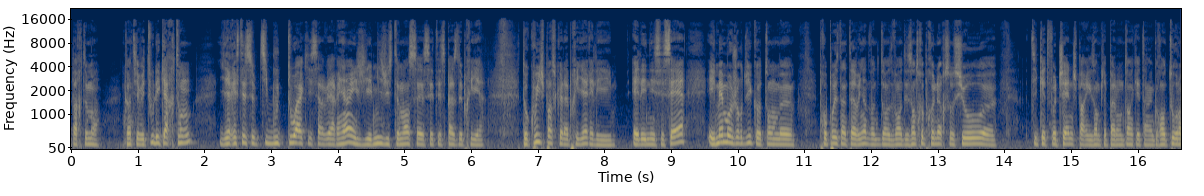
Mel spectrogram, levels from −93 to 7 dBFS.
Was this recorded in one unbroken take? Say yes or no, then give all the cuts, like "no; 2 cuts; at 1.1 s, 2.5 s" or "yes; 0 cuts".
yes; 0 cuts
